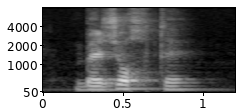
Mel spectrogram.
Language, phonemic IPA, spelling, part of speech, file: Dutch, /bəˈzɔxtə/, bezochte, verb / adjective, Nl-bezochte.ogg
- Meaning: singular past subjunctive of bezoeken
